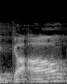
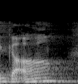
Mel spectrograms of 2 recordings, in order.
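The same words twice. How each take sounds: First: Ga'al said with a guttural catch in the middle; ga'al, the Hebrew word, voiced carefully. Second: Ga'al drawn out, long open vowels; ga'al, the Hebrew word, for all to repeat; slow ga'al. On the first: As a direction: say ga'al as in Hebrew, two open syllables. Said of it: "you say ga'al". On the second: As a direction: lead them in ga'al slowly. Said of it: "Can we say ga'al". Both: Shown as a demonstration.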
